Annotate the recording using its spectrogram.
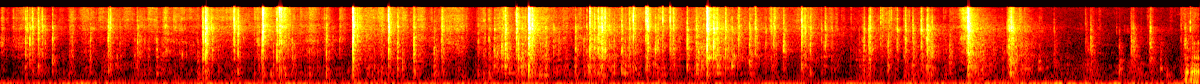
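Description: A sheet of paper being unfolded and handled, crinkling and rustling in an irregular run of crackles, busiest in the middle.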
